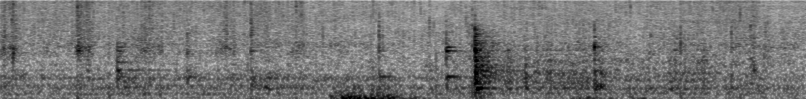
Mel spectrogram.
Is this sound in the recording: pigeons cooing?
no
